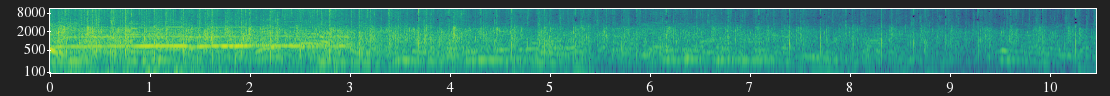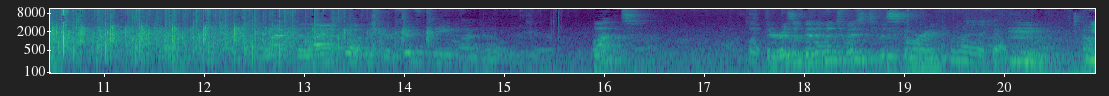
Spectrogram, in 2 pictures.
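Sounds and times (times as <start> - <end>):
audience applause and cheering: 0.0 - 14.2.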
